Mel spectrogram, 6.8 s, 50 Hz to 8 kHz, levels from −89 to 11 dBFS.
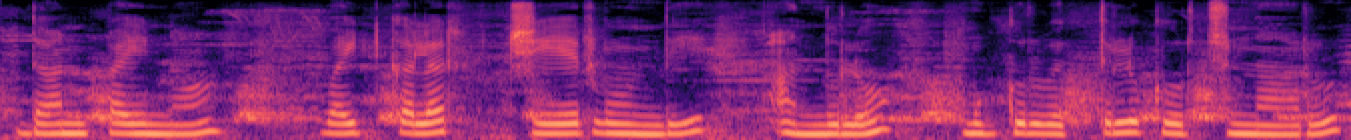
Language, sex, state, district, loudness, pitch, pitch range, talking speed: Telugu, female, Telangana, Hyderabad, -14 LUFS, 205 Hz, 195-215 Hz, 90 wpm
